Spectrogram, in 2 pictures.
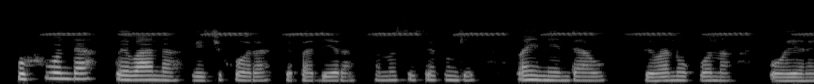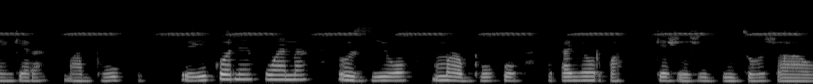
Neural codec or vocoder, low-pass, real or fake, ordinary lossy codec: none; 7.2 kHz; real; MP3, 64 kbps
